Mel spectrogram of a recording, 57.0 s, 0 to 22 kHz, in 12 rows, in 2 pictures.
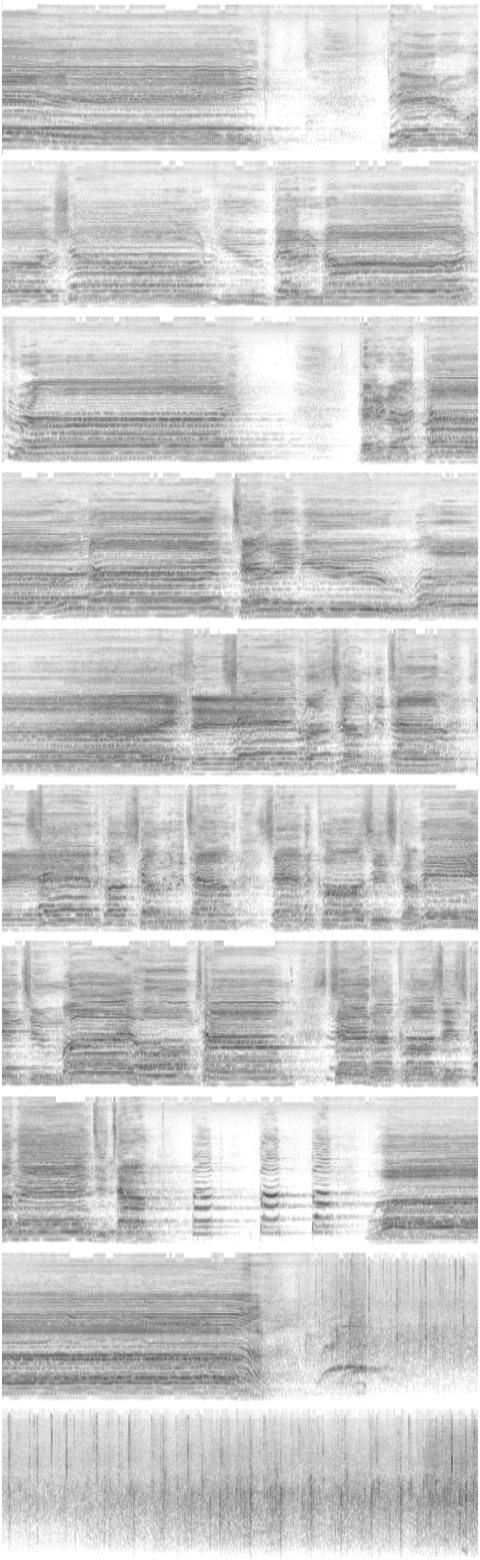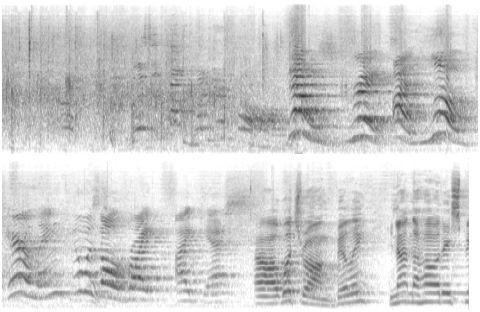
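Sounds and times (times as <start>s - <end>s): male chorus singing a cappella: 0.0s - 3.0s, 3.8s - 41.2s.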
